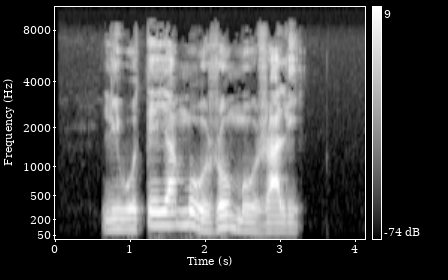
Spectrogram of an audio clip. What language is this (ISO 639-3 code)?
bri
